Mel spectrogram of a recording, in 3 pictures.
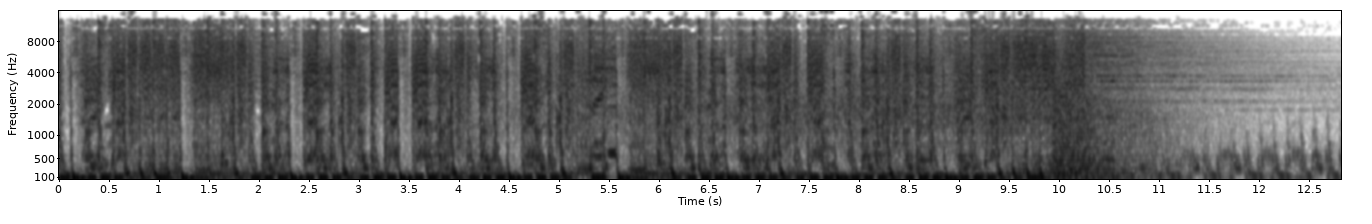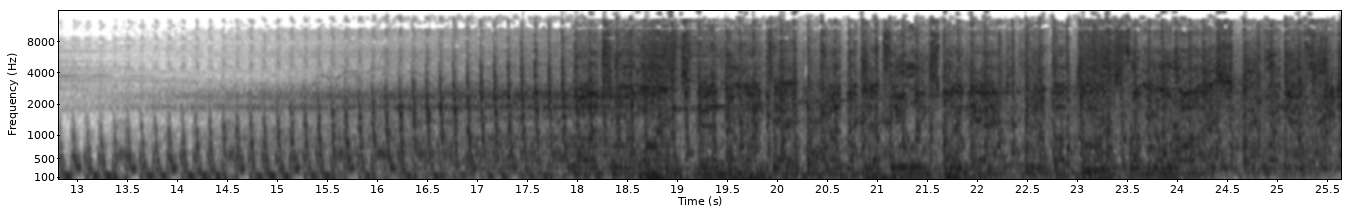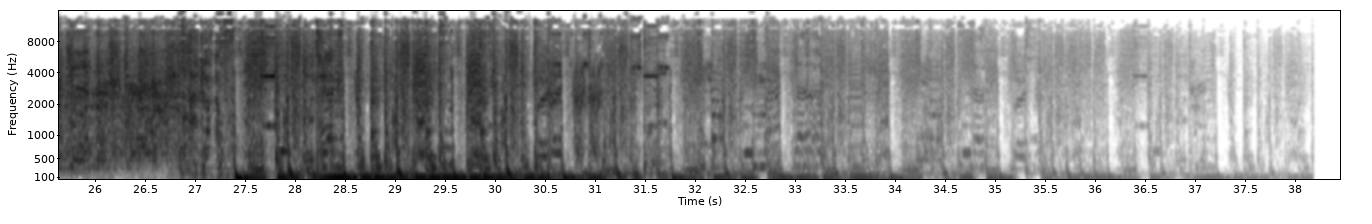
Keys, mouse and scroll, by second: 4.4 right click, 5.2 click, 5.9 click, 8.5 click, 10.8 ctrl+-, 11.4 space, 13.0-13.5 click, 19.3-22.0 drag, 28.4 right click, 29.2 click, 30.5 space, 31.3-31.8 drag, 33.9 alt+click, 35.1 ctrl+=, 35.7 click, 36.0-36.5 space, 36.8-37.2 click, 37.1 space, 37.5 click.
